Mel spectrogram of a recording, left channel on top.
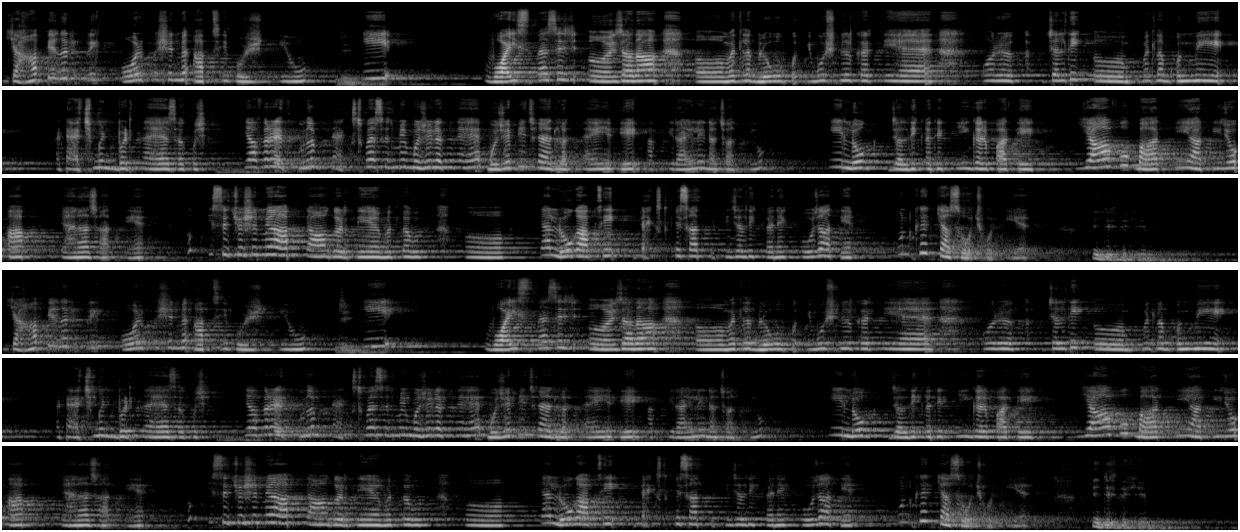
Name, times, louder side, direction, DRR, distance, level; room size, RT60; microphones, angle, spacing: voice 1, 0.0-3.0 3.6-3.9 4.8-10.1 10.4-12.2 13.0-14.4 14.8-20.0 20.6-22.7 23.1-25.0 25.3-26.2 26.8-29.8 30.1-30.9 31.1-33.2 33.7-35.0, left 2 dB, 25° left, 7 dB, 0.6 m, -29 dB
voice 2, 35.2-36.2, right 1 dB, 80° right, 4 dB, 1.0 m, -38 dB
20.5 x 20.0 x 2.4 m, 2.5 s
head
